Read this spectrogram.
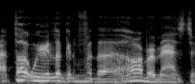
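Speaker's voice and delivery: high-pitched put-on goblin character voice. Player speaks as their goblin character in a role-playing game: goblin voice. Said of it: "That's my goblin voice".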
